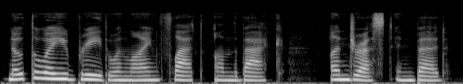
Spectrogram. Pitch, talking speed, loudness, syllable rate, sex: 210 Hz, 180 wpm, -16 LUFS, 4.7 syllables/s, female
